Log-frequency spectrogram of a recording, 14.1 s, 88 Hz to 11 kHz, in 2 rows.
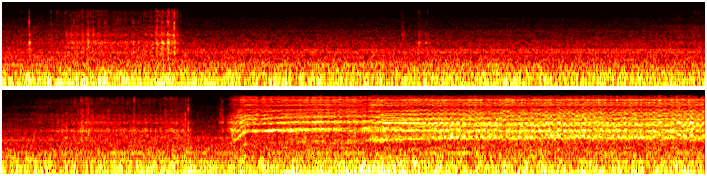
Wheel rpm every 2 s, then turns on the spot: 10, 0, 0, 30, 50, 150, 160.
0-2 6-8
